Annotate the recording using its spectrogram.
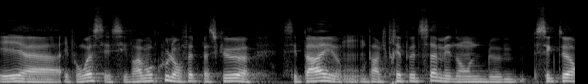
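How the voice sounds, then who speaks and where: The speaker talks at a fairly slow pace with fairly even intonation over a quiet background. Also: man. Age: 30s. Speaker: startup founder. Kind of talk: interview. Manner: halting, many fillers.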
